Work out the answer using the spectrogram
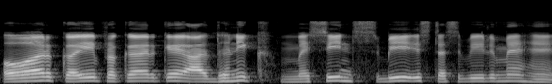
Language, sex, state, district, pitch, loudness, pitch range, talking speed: Hindi, male, Odisha, Malkangiri, 150 Hz, -17 LUFS, 135-165 Hz, 120 wpm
